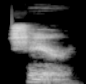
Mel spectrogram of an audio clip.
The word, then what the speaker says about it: chair: Okay, this word chair, chair, chair. If you want to pronounce this sound correctly, you have to be strong right here around your lips. It has to be very tight.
